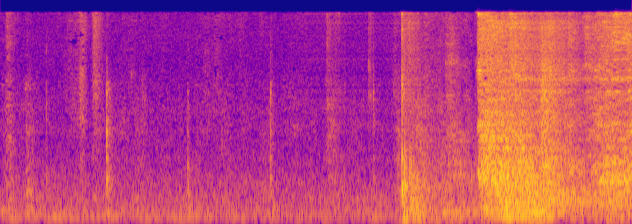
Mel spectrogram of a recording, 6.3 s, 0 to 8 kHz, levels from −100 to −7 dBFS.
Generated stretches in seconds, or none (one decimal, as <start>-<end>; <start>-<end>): 3.0-4.2; 5.1-5.8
